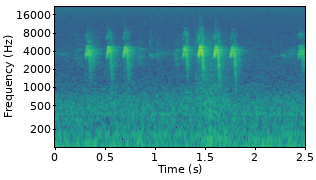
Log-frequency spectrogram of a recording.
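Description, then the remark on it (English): Two birds, one of them a female, trade short, high chirps: a quick run of three notes, a pause, then an answering burst of four or five, with one more chirp starting at the end. No one speaks. “3 and 4, then 3 and 5 responding.”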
